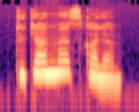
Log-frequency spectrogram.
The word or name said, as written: tükenmez kalem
